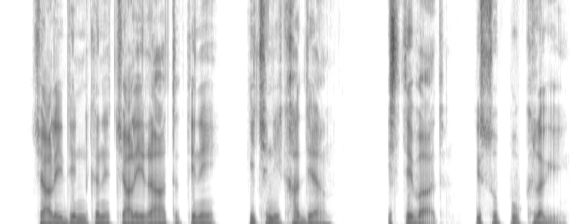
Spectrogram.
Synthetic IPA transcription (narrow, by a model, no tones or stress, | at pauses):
t͡ʃaːɭid̪ɪnkɐnet͡ʃaːɭiɾaːt̪ːɪnẽ | kɪt͡ʃʰnĩkʰaːd̪ja | ɪst̪eba̰ːd̪ | kisopːʊkʰlɐɡḭː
